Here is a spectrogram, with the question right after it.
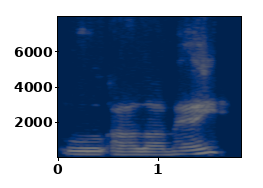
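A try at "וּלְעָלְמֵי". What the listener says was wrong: It's really ul al may. It's 3 syllables. al maya, like mommy.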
